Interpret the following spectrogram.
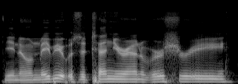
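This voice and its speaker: A man's voice: mid-range voice, steady tone, fast, clear, resonant tone, no room sound, clean studio sound. A middle-aged man with a slight lisp, a podcast guest telling frank, self-deprecating stories in a conversational interview.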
